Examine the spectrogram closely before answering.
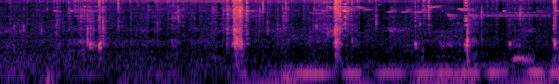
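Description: Electric kick scooter rolling over cracked asphalt: a low rumble that sets in about halfway through, with a few sharp clicks and rattles, the loudest two about a second apart.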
